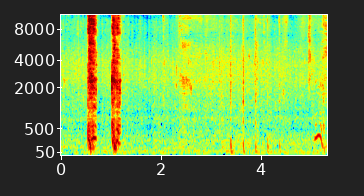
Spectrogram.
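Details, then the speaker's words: Adult man eating a sandwich gets food stuck in his chest: two sharp coughs followed by several soft throat-clearing sounds as he tries to clear it. "I got something stuck in my chest. I ain't lying."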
